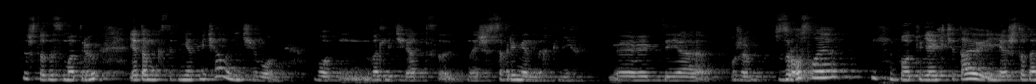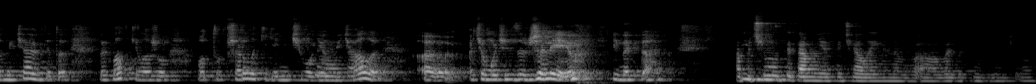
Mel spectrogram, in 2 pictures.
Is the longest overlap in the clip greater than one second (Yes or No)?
No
